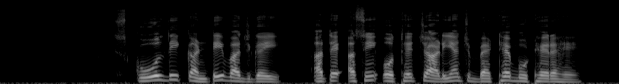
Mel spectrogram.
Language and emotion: Punjabi, neutral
